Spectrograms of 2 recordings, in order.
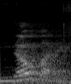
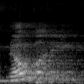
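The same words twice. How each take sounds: First: Said in the usual way. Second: Second nobody punched much louder; repeated nobody hit hard and loud; emphatic repeat. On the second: Shown as a demonstration. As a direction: hammer the word nobody.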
